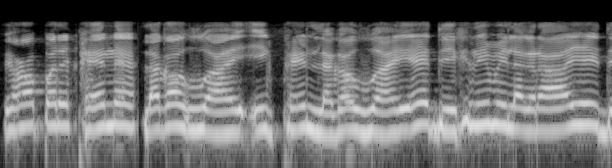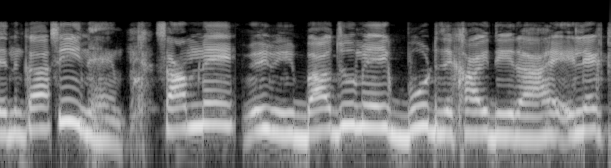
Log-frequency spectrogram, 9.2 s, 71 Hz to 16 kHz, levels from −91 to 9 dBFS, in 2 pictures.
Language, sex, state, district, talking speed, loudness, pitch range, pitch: Hindi, male, Maharashtra, Solapur, 230 wpm, -11 LUFS, 220-270 Hz, 240 Hz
